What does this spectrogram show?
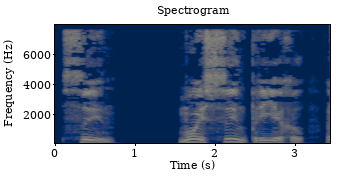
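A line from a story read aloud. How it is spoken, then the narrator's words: Joyful repeating. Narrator (Russian): радостно повторял он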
